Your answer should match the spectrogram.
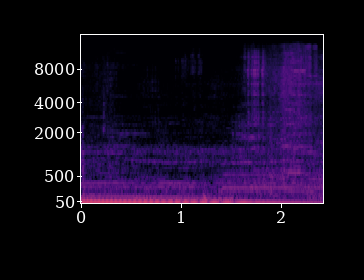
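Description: Logo intro sting: a sudden deep bass hit with a glitchy noise wash, swelling brighter near the end and then fading.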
